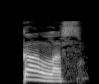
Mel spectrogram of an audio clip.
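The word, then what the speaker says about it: Callas: Here the C is pronounced like the English K. Read number 5. – Kallas.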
